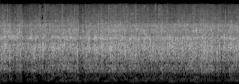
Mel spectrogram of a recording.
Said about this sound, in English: So we're just going to fry this off just to get rid of some of the moisture and give it a nice texture. So we're going to start with a tablespoon of oil.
